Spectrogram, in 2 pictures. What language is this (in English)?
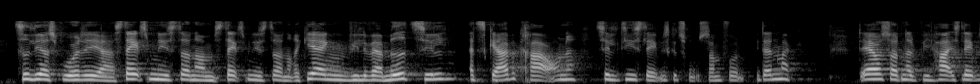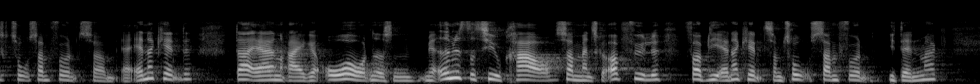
Danish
